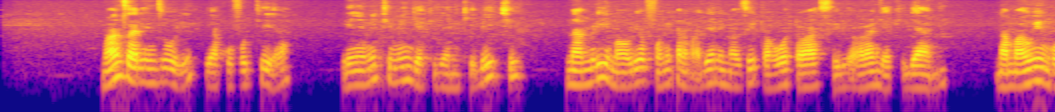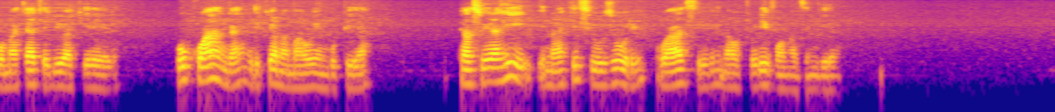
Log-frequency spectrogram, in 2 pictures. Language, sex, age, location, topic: Swahili, male, 25-35, Dar es Salaam, agriculture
